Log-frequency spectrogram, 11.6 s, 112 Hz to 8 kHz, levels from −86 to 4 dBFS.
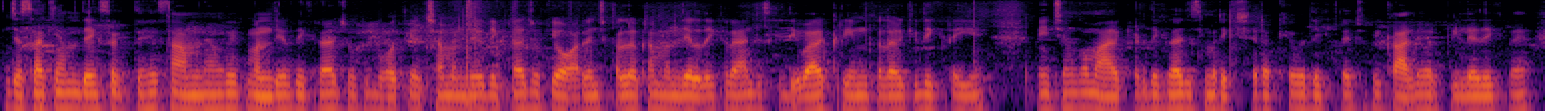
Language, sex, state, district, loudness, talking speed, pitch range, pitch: Hindi, male, Jharkhand, Sahebganj, -32 LUFS, 295 wpm, 105-110 Hz, 105 Hz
